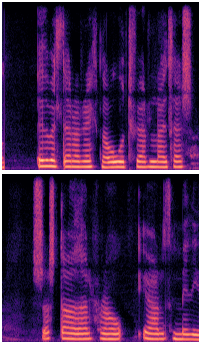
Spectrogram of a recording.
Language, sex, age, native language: Icelandic, female, 30-39, Icelandic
